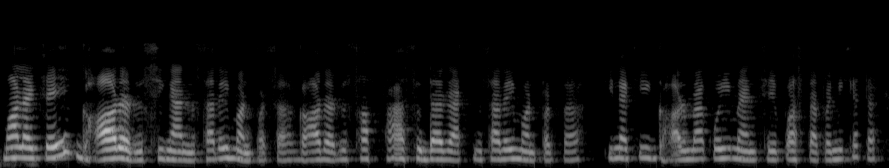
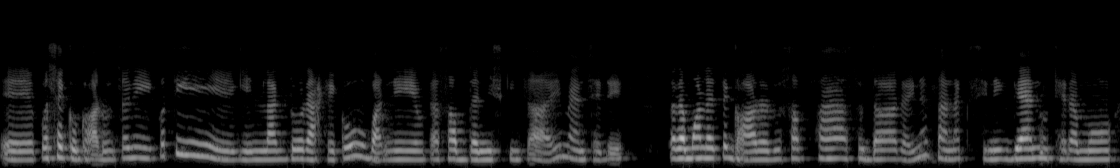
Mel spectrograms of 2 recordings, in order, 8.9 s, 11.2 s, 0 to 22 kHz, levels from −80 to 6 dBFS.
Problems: background sounds at intervals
